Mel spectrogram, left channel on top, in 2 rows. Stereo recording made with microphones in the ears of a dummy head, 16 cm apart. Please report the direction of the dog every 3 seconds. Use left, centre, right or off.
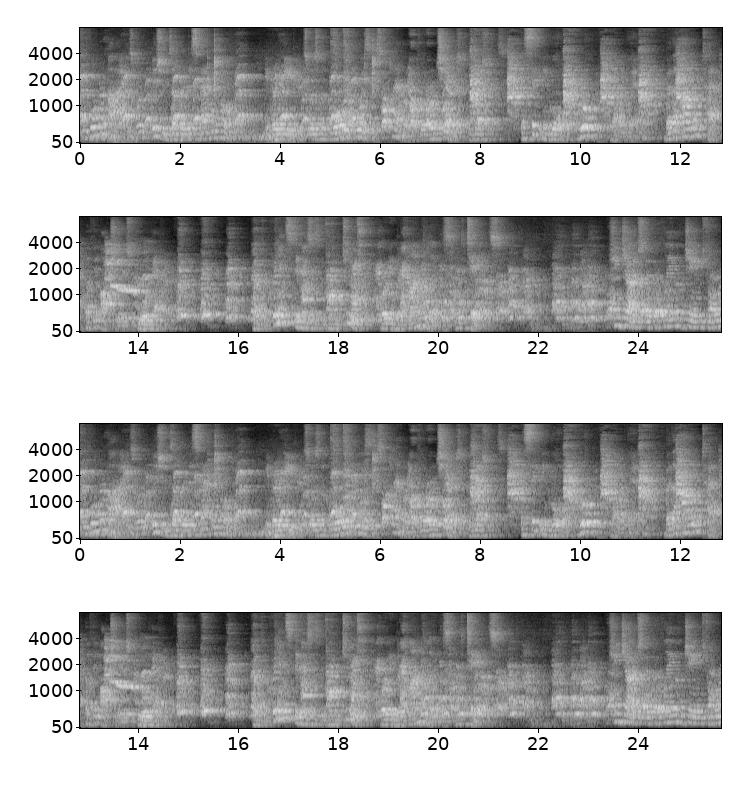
left, left, left, centre, right, right, right, right, right.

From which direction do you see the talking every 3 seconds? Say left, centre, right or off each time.
left, left, centre, right, right, right, right, right, right.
